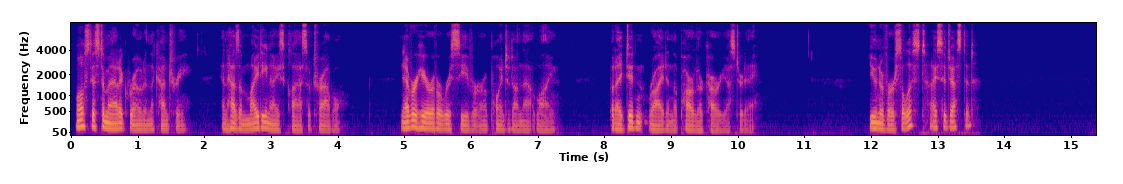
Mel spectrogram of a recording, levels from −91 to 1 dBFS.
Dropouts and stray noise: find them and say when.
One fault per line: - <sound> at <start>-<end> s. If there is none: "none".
none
